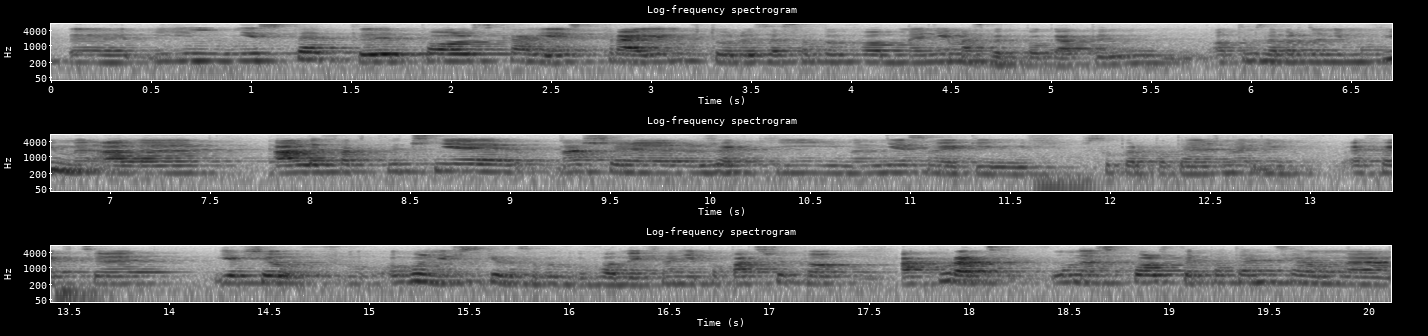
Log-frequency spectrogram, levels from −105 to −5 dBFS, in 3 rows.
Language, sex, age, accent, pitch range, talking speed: Polish, female, 20-39, native, 195-235 Hz, 150 wpm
